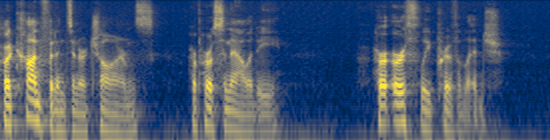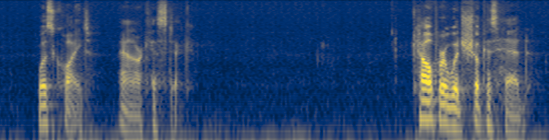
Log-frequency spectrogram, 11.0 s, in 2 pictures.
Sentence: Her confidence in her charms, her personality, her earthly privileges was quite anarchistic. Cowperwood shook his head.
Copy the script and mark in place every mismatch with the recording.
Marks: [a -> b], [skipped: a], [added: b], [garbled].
Her confidence in her charms, her personality, her earthly [privileges -> privilege] was quite anarchistic. Cowperwood shook his head.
